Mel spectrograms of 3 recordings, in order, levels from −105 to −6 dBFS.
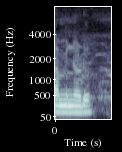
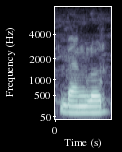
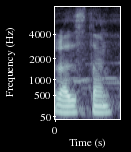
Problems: constant background noise, continuous background conversations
